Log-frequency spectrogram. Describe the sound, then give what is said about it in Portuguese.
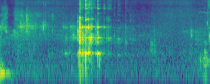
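Glass cups of gin clink together sharply around the middle, a bright cluster of ringing knocks, with a few fainter taps before and after against a quiet background. “Aqui dá para perceber outros autores de podcasts, por favor, usem copos de plástico em vez de copos de vidro, porque como podem perceber, faz muito mais barulho”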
